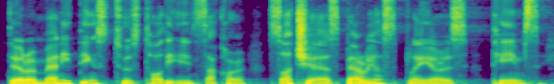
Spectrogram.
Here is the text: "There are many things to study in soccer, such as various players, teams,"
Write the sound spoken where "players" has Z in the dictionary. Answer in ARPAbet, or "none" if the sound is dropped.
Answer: S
